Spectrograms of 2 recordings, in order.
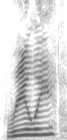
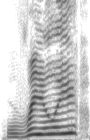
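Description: First: REALLY softer, rising question; soft disbelief. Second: REALLY higher and fuller, rising sharply; escalated disbelief. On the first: Daughter doubting mom's reaction, quietly incredulous Really. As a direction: ask "Really" under your breath, lifting at the end. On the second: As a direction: push "Really" up into open outrage. Second, escalated take. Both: Acted.

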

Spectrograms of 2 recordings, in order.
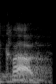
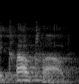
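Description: First: Said in the usual way. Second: "cloud, cloud" doubled, stepping down in pitch; doubled for plural. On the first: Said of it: "the example she uses". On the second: Shown as a demonstration. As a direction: say "cloud" twice, dropping on the second. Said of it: "You just say it twice".

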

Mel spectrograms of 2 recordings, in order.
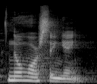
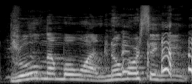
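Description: First: Consigne ferme, sans hausser le ton; ordre posé. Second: Plus haut et plus fort, en ordre comique; règle martelée. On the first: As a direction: poser calmement une interdiction. Ordre donné à Marco. (ordre ferme et posé) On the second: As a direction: marteler l'interdiction avec une exaspération jouée. Répète l'interdiction à Marco. (règle martelée, voix haute et forte) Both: Retold or imitated.

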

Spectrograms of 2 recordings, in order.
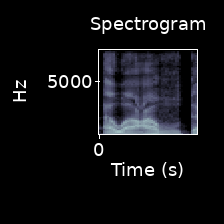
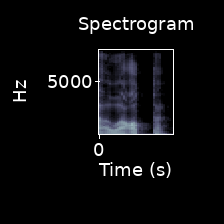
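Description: First: أوعظت with a clear ظ; correct ẓāʾ. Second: أوعظت said with ض instead of ظ; wrong ḍād. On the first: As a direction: pronounce أوعظت with the ظ sound. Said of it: "في ناس بيقلبوها ضاد". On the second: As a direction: mispronounce أوعظت with ض as a bad example. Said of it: "كده، ما، لا يصلح ده". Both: Shown as a demonstration.

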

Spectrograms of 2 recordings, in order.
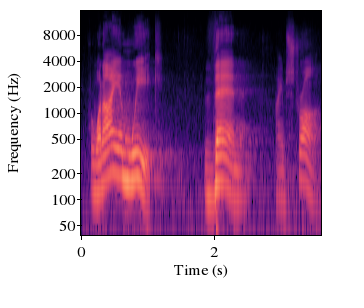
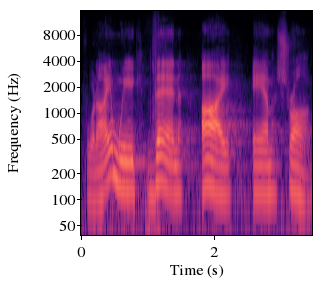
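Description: First: Said in the usual way. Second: "For when I am weak, then I am strong" said slowly and softly, with weight on I; slow, solemn stress. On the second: Shown as a demonstration. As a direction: savour each word slowly and quietly.

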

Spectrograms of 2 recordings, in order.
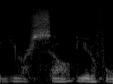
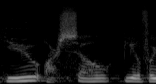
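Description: First: Softer tender voicing of God; tender God quote. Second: Said in the usual way. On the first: Preacher voicing God softly to the listener. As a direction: say it gently, like a loving father. God's gonna look at you and say.

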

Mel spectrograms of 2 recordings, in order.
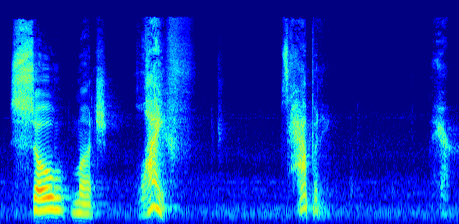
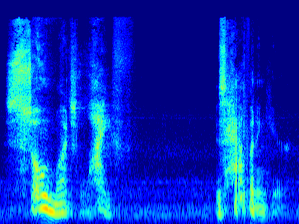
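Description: First: Hushed awe. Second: Very slow, then softer into a whisper; whispered awe. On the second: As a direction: breathe it out in wonder. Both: Retold or imitated. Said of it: "like we said in that forest".

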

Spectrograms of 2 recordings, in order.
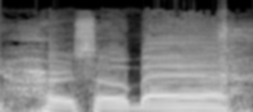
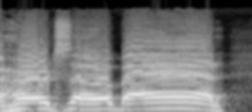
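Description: First: Said in the usual way. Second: Higher, slow mock yell of pain; imitated yell. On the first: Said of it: "he just keeps repeating". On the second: Injured friend yelling about his leg, mock yell. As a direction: yell it out, drawn slow and high. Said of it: "he's starting to yell it".

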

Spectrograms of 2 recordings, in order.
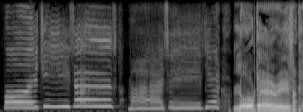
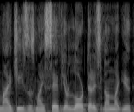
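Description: First: Voice breaking. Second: Said in the usual way. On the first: Retold or imitated. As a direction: sing like a boy whose voice is breaking mid-song. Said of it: "His voice broke during the song". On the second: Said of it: "this is how it went".

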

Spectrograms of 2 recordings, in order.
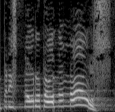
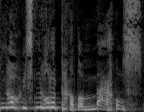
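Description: First: Put-on high, loud childlike outcry; protesting children. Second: Softer, slow and deliberate; God's gentle correction. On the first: Children reading the story and protesting, loud and high. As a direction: wail it out like an exasperated kid. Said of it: "The children reading the story going". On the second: Retold or imitated. God answering self-doubt, soft slow reassurance. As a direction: reassure them without raising the voice. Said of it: "God says".

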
